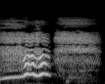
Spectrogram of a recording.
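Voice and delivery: high, bright burst of laughter; a quick delighted laugh. Real, not acted. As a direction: laugh out at the comment. Laughs at a viewer's comment.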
